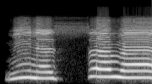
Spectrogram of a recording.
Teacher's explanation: نون دو کو سین کے ساتھ ملائیں گے اور سین دو بار پڑھیں گے، الف لام خالی ہے اس کو نہیں پڑھیں گے۔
